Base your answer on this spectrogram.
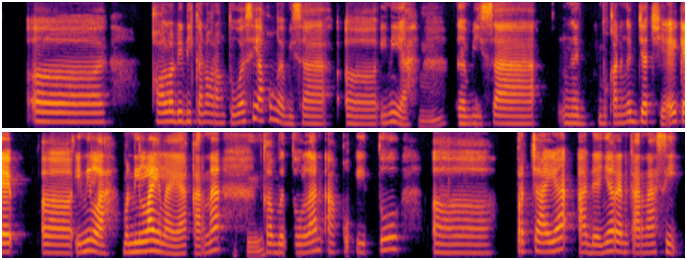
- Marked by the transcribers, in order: in English: "nge-judge"
- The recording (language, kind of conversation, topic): Indonesian, podcast, Bagaimana perbedaan nilai keluarga antara generasi tua dan generasi muda?
- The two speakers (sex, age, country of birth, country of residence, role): female, 30-34, Indonesia, Indonesia, guest; male, 30-34, Indonesia, Indonesia, host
